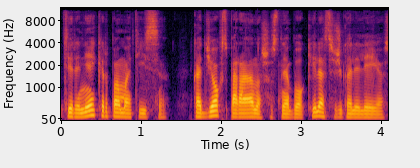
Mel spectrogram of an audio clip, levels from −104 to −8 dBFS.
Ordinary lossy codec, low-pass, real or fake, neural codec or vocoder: AAC, 64 kbps; 10.8 kHz; real; none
